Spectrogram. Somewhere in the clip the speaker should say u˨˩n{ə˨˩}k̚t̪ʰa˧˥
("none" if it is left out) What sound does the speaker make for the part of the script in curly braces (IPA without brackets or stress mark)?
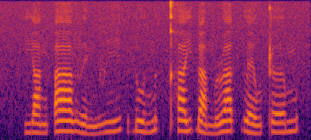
ə˦˥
